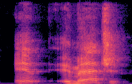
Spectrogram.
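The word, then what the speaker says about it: Imagen: a different model including imagine right uh imagin also known as imagin 3 I think the official pronunciation is Imagine but uh but I I I'm used to calling it imag so forgive me if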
